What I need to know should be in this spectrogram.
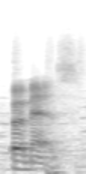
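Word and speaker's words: Hermès: the case of Hermes you do not pronounce the H and you make the Xia very soft in the end Hermes your air mate Oh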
